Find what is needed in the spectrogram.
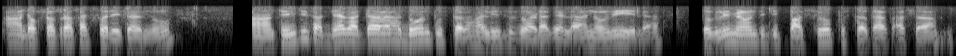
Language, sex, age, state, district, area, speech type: Goan Konkani, male, 45-60, Goa, Tiswadi, rural, conversation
